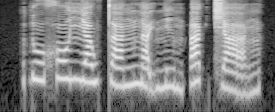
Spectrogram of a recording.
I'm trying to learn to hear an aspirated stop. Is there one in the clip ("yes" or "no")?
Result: no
